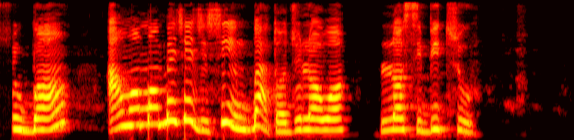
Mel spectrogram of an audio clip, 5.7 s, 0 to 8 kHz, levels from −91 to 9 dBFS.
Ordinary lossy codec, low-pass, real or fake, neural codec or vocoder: none; 7.2 kHz; real; none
